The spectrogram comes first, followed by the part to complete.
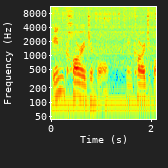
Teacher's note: it's an adjective second syllable is accented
